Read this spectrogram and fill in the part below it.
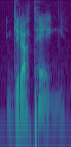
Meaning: a gratin (dish)
- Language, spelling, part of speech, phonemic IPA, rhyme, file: Swedish, gratäng, noun, /ɡraˈtɛŋ/, -ɛŋː, Sv-gratäng.ogg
